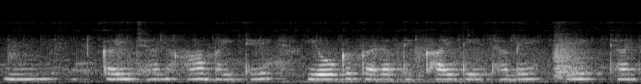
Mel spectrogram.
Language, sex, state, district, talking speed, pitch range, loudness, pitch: Chhattisgarhi, female, Chhattisgarh, Sukma, 85 wpm, 235-245 Hz, -18 LUFS, 240 Hz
